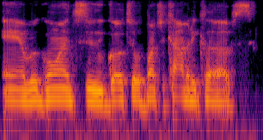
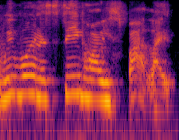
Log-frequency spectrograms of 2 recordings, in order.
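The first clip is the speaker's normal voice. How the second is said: high excited announcement; 11 semitones higher than usual. Retold or imitated. Husband telling his wife about the win, high and gleeful. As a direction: voice up high with glee. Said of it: "I said".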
